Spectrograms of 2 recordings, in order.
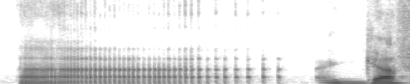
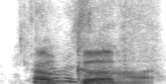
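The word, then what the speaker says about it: גוף: Guff is a Hebrew word meaning bodies, chamber of bodies. Goof. That's goof. Goof. Yeah. Goof. Look, my Hebrew pronunciation is not solid.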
